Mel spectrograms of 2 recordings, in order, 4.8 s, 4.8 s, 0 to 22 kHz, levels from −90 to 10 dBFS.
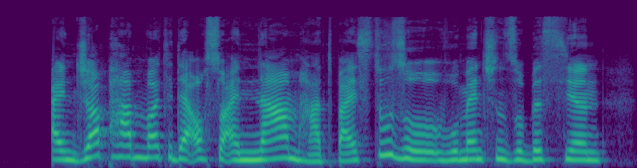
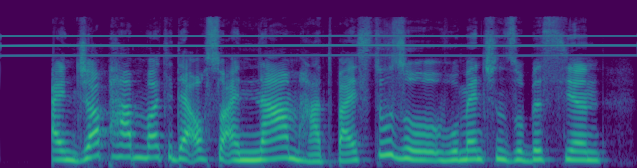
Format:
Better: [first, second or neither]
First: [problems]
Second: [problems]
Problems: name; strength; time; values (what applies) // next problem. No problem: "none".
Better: first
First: none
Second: high-pitched whine; noticeable; throughout; 7 kHz, 15 dB below the speech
